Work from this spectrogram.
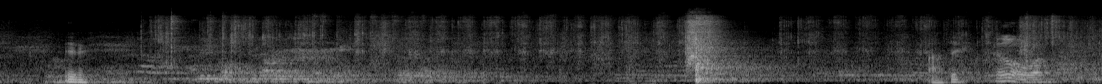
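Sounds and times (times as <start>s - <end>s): sharp loud knock: 6.9s - 7.5s.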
